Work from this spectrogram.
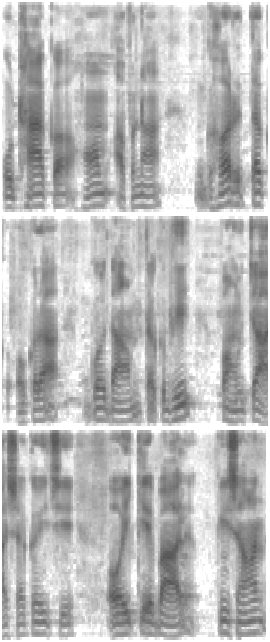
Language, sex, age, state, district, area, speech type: Maithili, male, 45-60, Bihar, Muzaffarpur, urban, spontaneous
